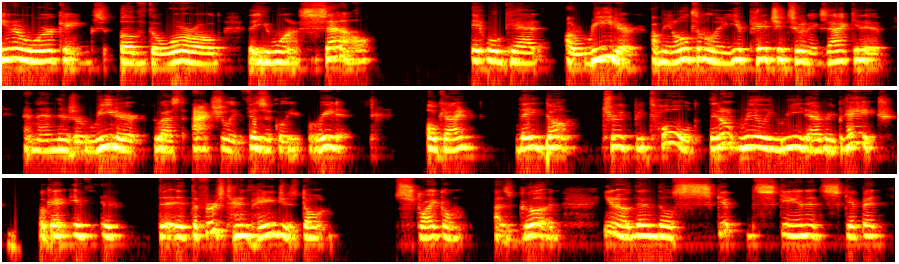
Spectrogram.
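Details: Adult man who survived a heart attack and has aphasia, speaking spontaneously; mild aphasia with word-finding difficulty.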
